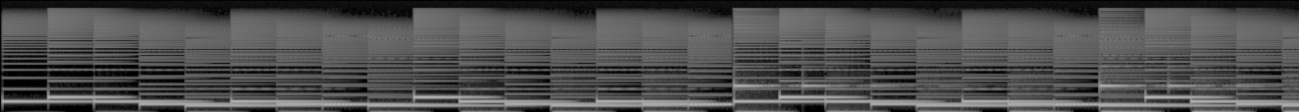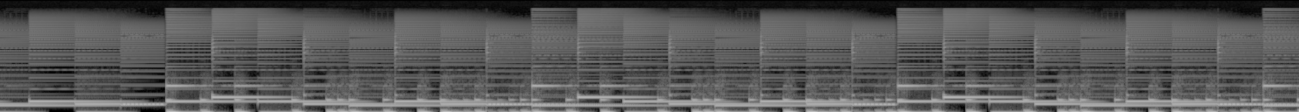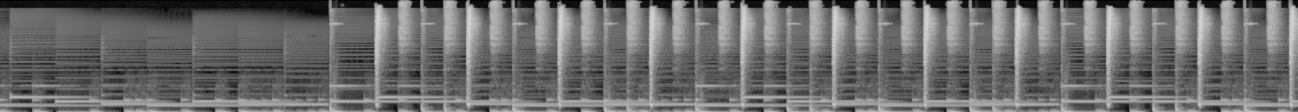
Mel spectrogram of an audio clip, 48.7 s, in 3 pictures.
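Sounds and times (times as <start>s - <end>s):
sine wave tone: 0.0s - 48.6s.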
